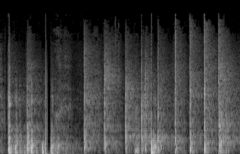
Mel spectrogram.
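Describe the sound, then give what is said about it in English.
Loud, heavy pounding on a door: over a dozen sharp bangs in quick, uneven bursts, forceful, with no voices. “He's actually shouting and hammering at the door because he wants our hearts and our minds”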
